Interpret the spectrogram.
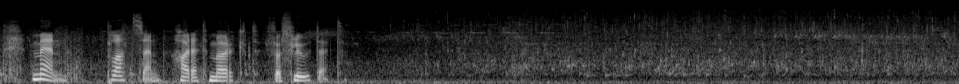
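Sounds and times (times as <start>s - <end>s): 
speech: 0.1s - 3.5s
brook water burbling and trickling: 3.5s - 9.5s.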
